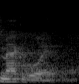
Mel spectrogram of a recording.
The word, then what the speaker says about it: McAvoy: That's how you pronounce it, even though there's Professor no A. X in McAvoy.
